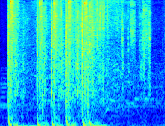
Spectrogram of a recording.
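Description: Gunfire in the game Dune: Awakening: a rapid burst of about six loud, close shots in quick succession, each a sharp crack with a low thump, trailing off into quieter scraping at the end.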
